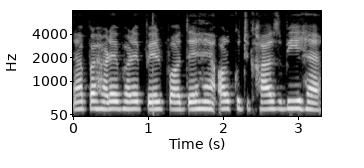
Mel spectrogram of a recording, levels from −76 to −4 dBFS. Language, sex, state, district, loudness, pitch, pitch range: Hindi, female, Bihar, Katihar, -14 LUFS, 210 Hz, 205-215 Hz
